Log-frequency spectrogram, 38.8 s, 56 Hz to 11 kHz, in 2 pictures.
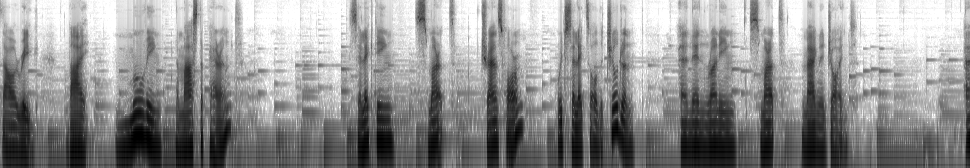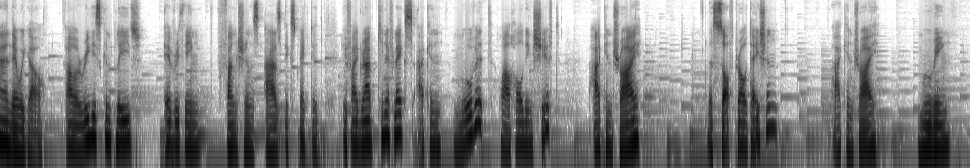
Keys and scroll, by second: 1.5 v, 25.4 g.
